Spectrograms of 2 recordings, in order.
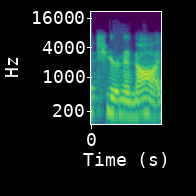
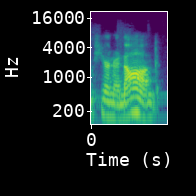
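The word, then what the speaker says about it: Tír na nÓg: And the Tir na Nog, the people from Tir na Nog. Yeah, Tir na Nog. Tir na Nog, I can't say it right. I'm from Texas. It's the Nog is actually pronounced no.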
